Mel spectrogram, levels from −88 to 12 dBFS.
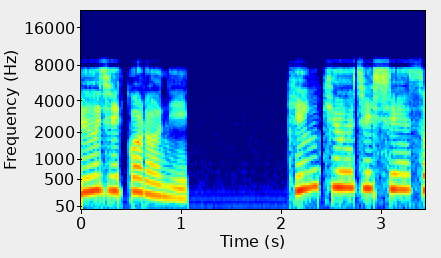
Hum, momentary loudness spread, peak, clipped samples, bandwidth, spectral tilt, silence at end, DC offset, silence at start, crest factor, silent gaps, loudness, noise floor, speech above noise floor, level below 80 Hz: none; 10 LU; 0 dBFS; under 0.1%; 8 kHz; -4.5 dB/octave; 0 s; under 0.1%; 0 s; 14 dB; none; -13 LUFS; -69 dBFS; 56 dB; -60 dBFS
